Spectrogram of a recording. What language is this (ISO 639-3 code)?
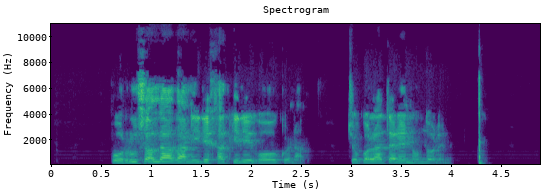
eus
